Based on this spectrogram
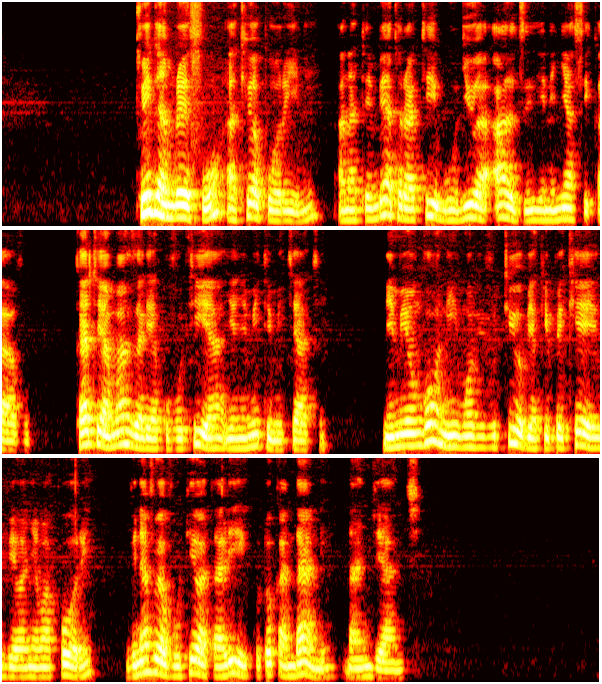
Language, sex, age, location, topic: Swahili, male, 25-35, Dar es Salaam, agriculture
